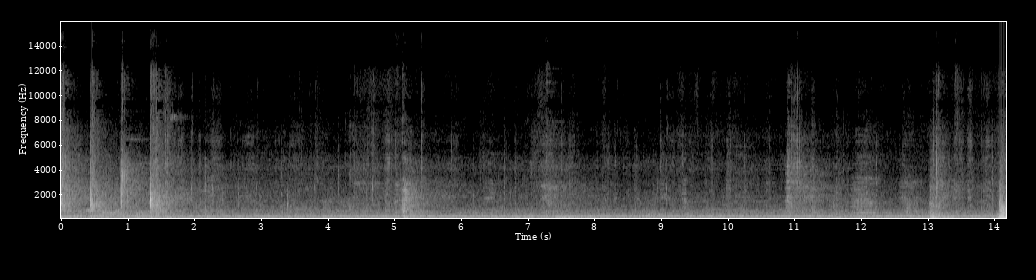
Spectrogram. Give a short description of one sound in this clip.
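Sneakers squeak and thud on a hard floor in an echoing hall.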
